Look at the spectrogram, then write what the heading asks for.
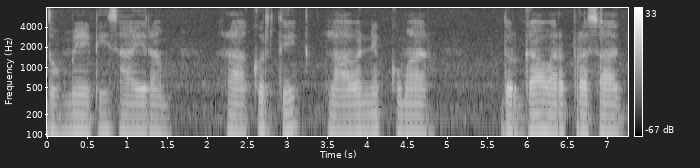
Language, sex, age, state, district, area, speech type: Telugu, male, 60+, Andhra Pradesh, Konaseema, urban, spontaneous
